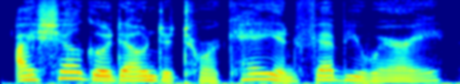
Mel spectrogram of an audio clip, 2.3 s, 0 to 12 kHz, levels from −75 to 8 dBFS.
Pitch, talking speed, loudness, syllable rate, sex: 175 Hz, 210 wpm, -19 LUFS, 5.2 syllables/s, female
